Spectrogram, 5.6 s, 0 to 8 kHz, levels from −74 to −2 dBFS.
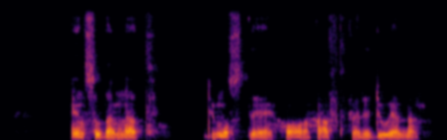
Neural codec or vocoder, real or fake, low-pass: vocoder, 22.05 kHz, 80 mel bands, HiFi-GAN; fake; 7.2 kHz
